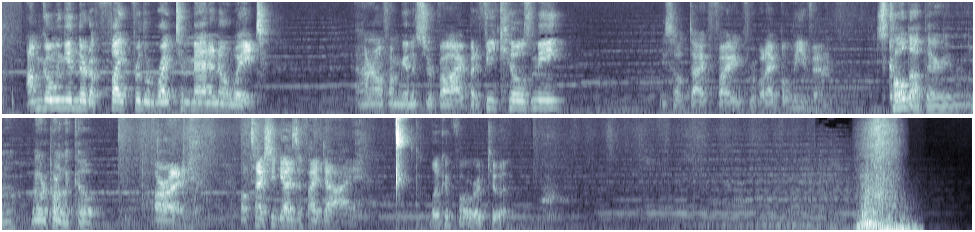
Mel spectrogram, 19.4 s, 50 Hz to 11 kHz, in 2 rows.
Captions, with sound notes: I'm going in there to fight for the right to Madden 08. I don't know if I'm gonna survive, but if he kills me... At least I'll die fighting for what I believe in. It's cold out there, you might wanna... might wanna put on a coat. Alright, I'll text you guys if I die. *snap* Looking forward to it. *fwoosh*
